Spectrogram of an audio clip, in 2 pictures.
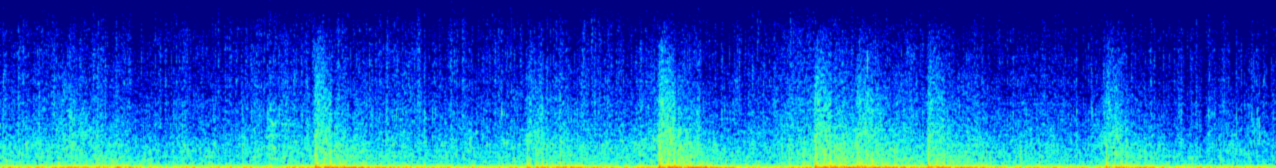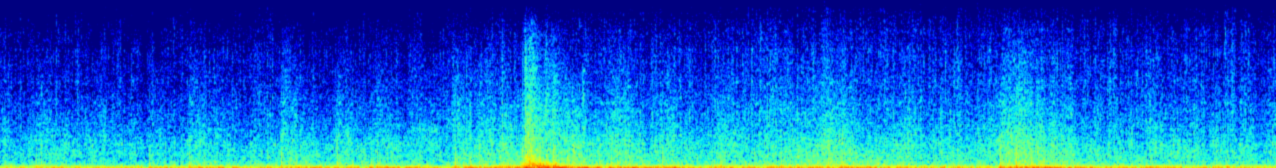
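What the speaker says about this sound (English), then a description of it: "my artillery is still inflicting a lot of casualties" Artillery fire in the Napoleonic war game Scourge of War Waterloo, at the Battle of Ligny: deep, rumbling cannon booms go off every few seconds over a continuous low battlefield roar, some close and heavy, others more distant, with no talking.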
